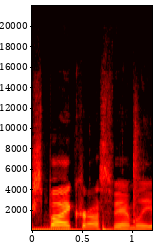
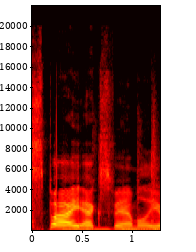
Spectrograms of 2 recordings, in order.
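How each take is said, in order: First: The middle is said as the word cross. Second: The middle sounds like the letter ex. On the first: "however you pronounce that X in the middle" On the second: "however you pronounce that X in the middle"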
